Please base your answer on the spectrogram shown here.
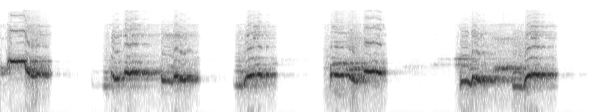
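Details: Cucak rawa, the straw-headed bulbul, delivering rapid mellow gurgling phrases of rich whistled notes that slide up and down, about five bursts in three seconds, against silence.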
